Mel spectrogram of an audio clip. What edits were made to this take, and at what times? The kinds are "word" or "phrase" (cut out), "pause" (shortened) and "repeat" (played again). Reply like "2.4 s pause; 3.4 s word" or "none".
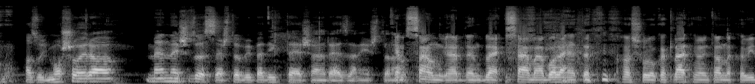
4.0 s word; 5.1 s phrase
